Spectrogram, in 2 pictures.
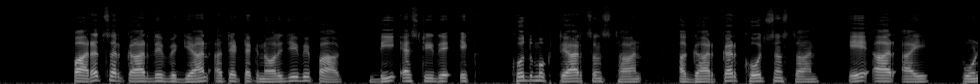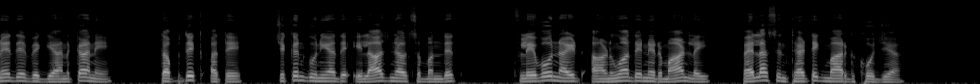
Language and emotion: Punjabi, neutral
